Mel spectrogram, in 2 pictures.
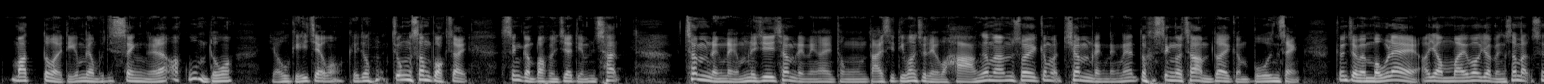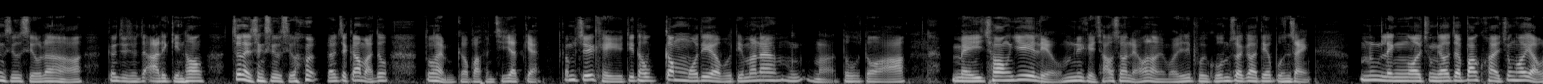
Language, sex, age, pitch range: Chinese, male, 20-39, 135-175 Hz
